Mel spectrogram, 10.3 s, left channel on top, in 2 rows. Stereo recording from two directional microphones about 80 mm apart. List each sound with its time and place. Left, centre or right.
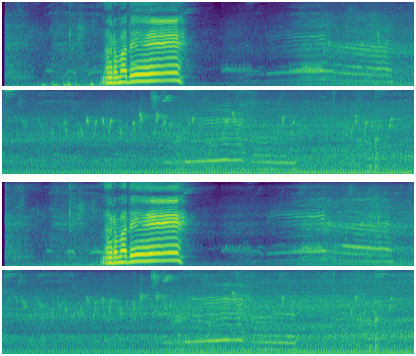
1.2 s speech: left
3.7 s vehicle: centre
4.3 s a sound: centre
5.0 s a sound: centre
5.5 s bird: centre
8.0 s vehicle: centre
